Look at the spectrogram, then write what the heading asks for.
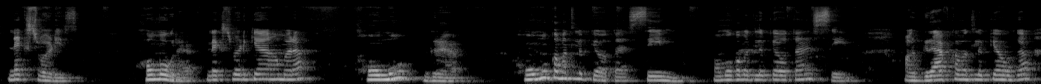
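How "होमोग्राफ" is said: slow drilled word. Shown as a demonstration. Teacher drills new word.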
